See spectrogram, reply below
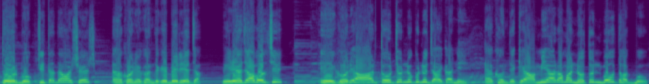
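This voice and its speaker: A man's voice: high voice, brisk, soft background music, natural voice. A man voicing a cruel, hot-headed husband in a cartoon melodrama, with an emphatic, scolding and boastful manner. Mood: angry, contemptuous. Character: cruel, hot-headed husband, doting on his new bride.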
